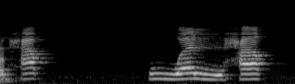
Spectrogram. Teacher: القاف هنا قلنا انها قلقله كبرى قلقله كبرى شديده او اشد قلقله كبرى فتقف على هو على هو على هو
